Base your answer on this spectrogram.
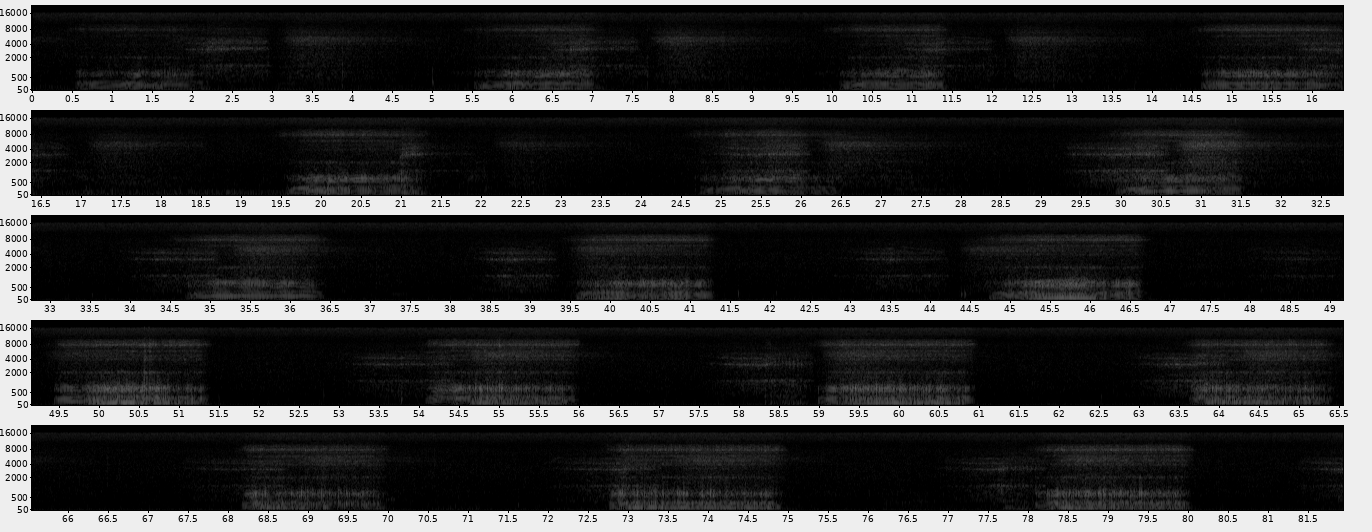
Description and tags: snoring clip
This was recorded on a phone and has one person breathing whilst another snores. It is quite rhythmic and gentle.
bed, bedroom, couple, female-snoring, middle-aged, sleep, sleeping, snore, snoring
